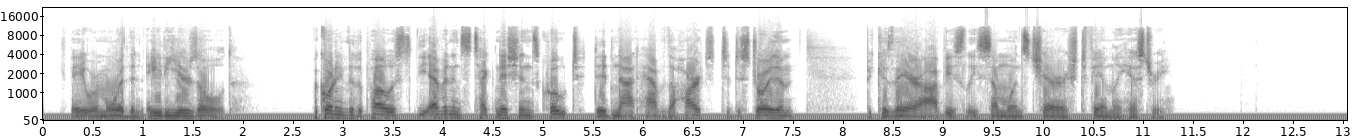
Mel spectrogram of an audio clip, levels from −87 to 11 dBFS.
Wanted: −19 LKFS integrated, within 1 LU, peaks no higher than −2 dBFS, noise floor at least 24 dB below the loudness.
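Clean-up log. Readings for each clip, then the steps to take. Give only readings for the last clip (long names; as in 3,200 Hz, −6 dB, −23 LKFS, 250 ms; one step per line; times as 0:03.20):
share of clipped samples 0.8%; peaks flattened at −15.5 dBFS; mains hum 50 Hz; hum harmonics up to 200 Hz; level of the hum −35 dBFS; integrated loudness −27.0 LKFS; sample peak −15.5 dBFS; target loudness −19.0 LKFS
→ clipped peaks rebuilt −15.5 dBFS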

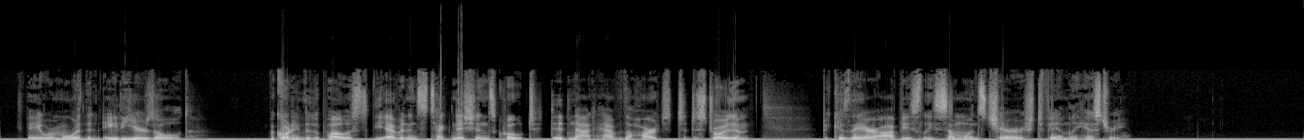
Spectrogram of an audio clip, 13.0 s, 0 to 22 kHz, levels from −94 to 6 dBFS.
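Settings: share of clipped samples 0.0%; mains hum 50 Hz; hum harmonics up to 200 Hz; level of the hum −35 dBFS
→ hum removal 50 Hz, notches 4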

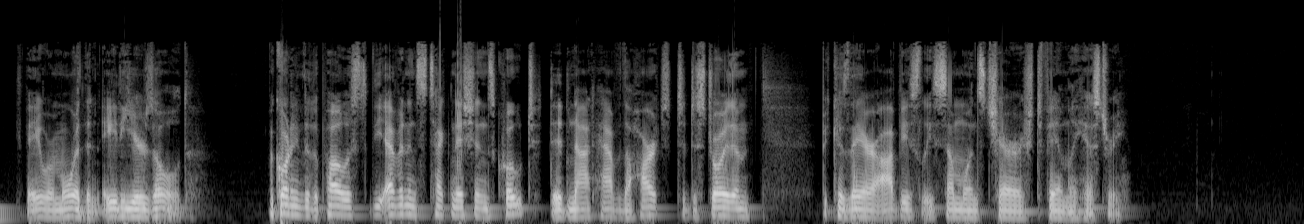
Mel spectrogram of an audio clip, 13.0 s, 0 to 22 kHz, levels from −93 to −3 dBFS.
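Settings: mains hum none found; integrated loudness −26.5 LKFS; sample peak −7.0 dBFS; target loudness −19.0 LKFS
→ level +7.5 dB
brickwall limiter −2 dBFS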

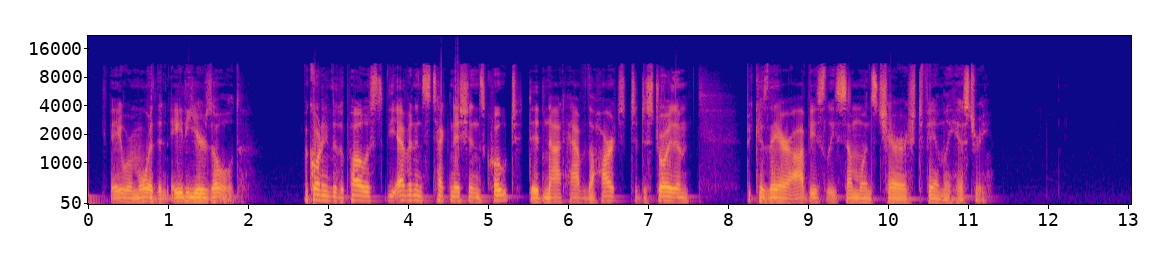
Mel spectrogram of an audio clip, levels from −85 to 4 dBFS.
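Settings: integrated loudness −19.0 LKFS; sample peak −2.0 dBFS; background noise floor −68 dBFS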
